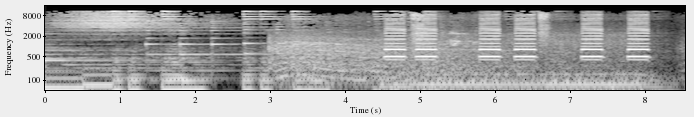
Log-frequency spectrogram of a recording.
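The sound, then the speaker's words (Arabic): A car horn honks repeatedly in short, bright toots, roughly six quick blasts in an uneven rhythm, following a longer sustained horn tone over rumbling vehicle noise. “طريق طريق ابتعد، بيب بيب.”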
